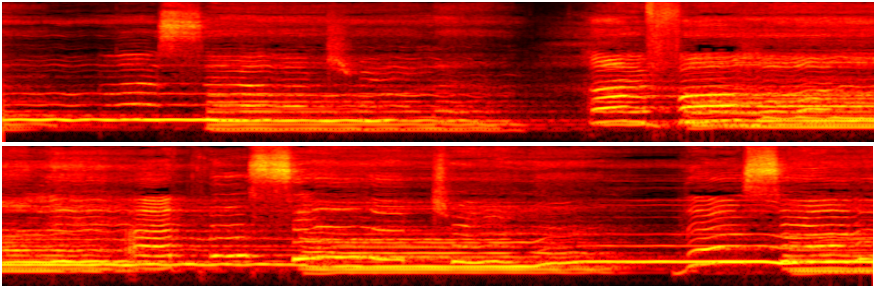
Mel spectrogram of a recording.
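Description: Music: a song's wordless, layered vocals humming over held chords. The sound thins and nearly stops briefly just before the halfway point, then the voices come back in.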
